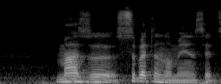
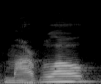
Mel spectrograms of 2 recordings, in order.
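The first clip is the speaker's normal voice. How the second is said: put-on "Marlboro" said as Japanese English with a heavy accent, ma-ru-bo-ro; 2 semitones higher, 5 dB louder, much slower than usual. Traveler pointing at cigarettes for the cashier, with a heavy Japanese-English accent. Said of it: "con acento de inglés muy marcado hablado por un japonés".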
